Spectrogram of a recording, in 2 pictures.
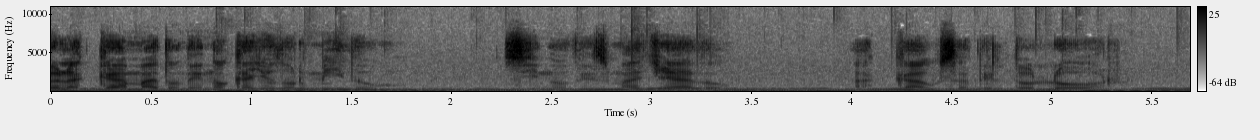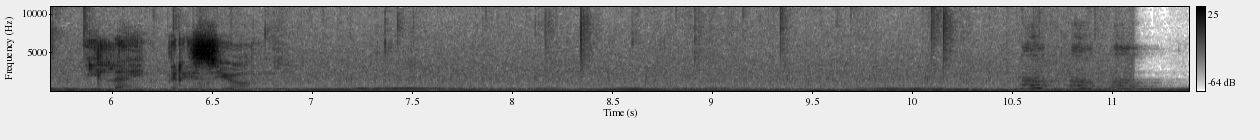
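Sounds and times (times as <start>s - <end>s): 
speech: 0.0s - 6.8s
steady hiss: 0.0s - 10.5s
steady low rumble: 0.0s - 11.3s
dog barking: 10.6s - 11.2s.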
